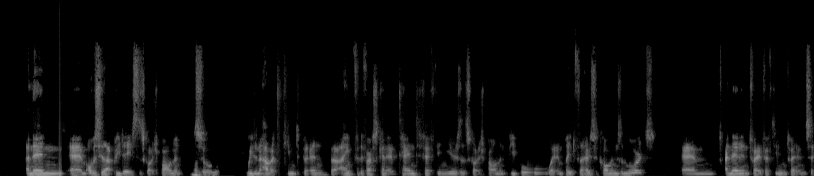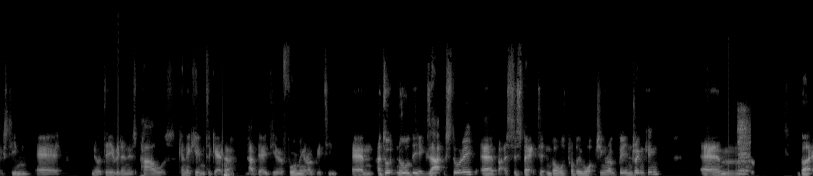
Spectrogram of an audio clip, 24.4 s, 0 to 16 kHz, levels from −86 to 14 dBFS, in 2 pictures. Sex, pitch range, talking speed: male, 125-140 Hz, 225 wpm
